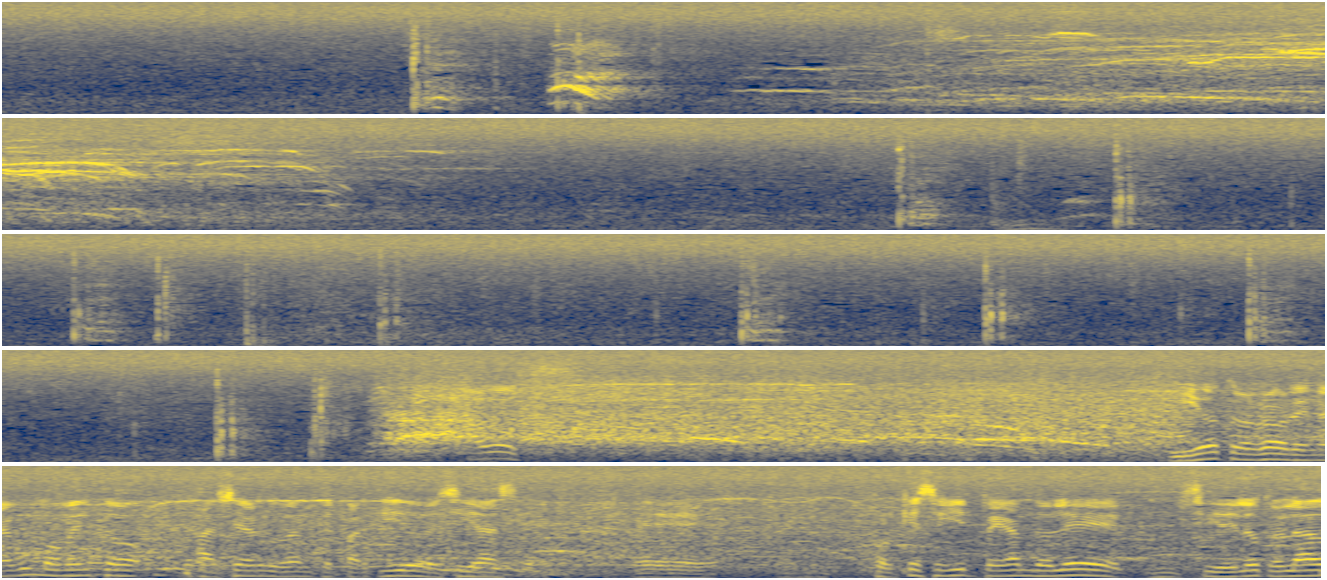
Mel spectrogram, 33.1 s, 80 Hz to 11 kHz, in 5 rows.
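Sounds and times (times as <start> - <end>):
crowd cheering: 3.7 - 8.7, 21.6 - 33.0
crowd chanting: 4.2 - 8.4, 21.7 - 33.0.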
